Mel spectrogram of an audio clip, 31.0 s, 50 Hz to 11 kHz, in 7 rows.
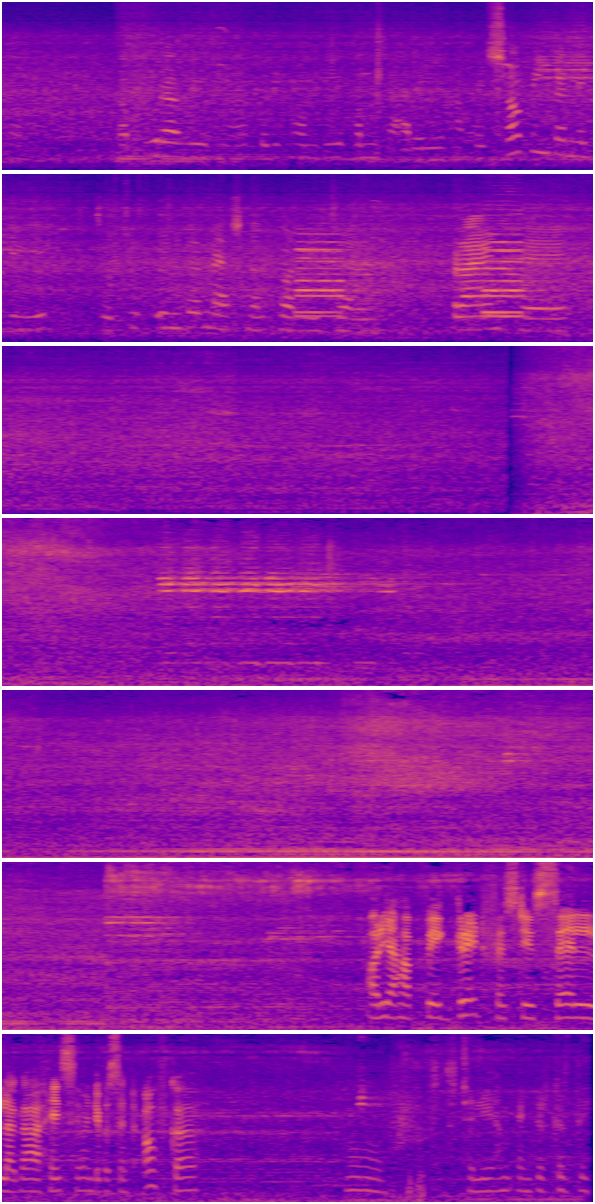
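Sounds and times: street traffic rumble: 0:00.0 - 0:31.0
vehicle horn: 0:06.7 - 0:07.3, 0:08.1 - 0:08.6, 0:14.5 - 0:16.5, 0:23.0 - 0:24.9.

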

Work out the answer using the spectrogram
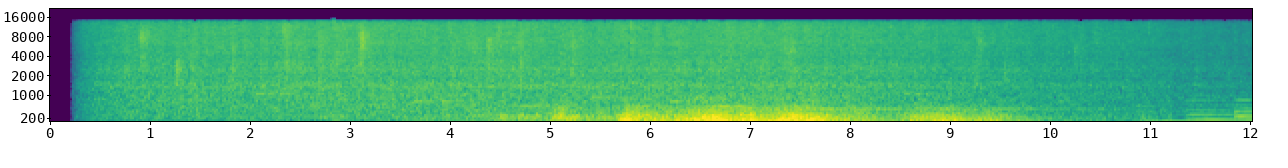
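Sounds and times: steady rain falling: 0:00.2 - 0:12.0.

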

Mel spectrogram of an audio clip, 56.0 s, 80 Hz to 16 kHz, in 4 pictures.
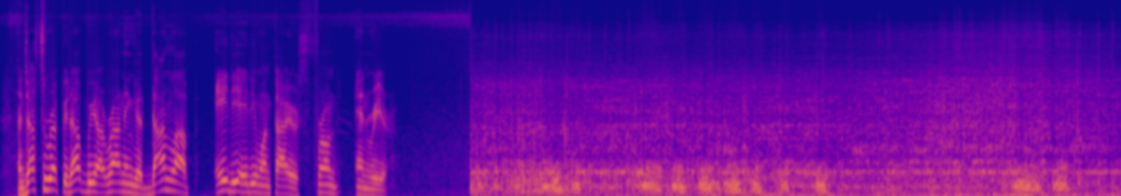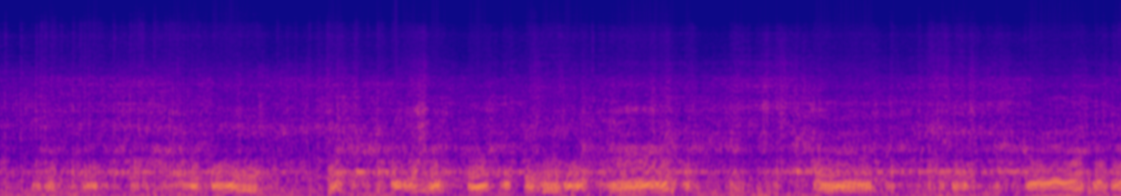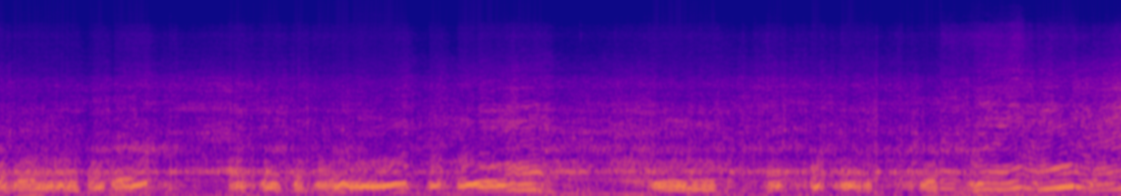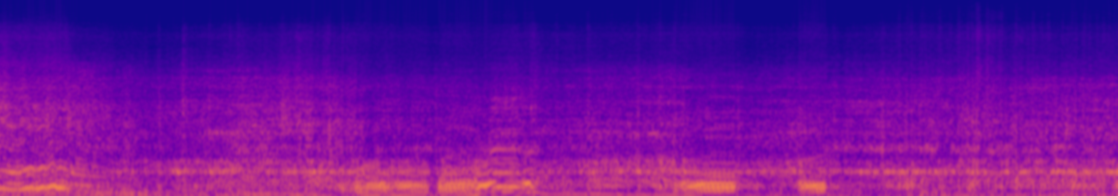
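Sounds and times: dirt bike engine revving: 0:05.9 - 0:56.0.

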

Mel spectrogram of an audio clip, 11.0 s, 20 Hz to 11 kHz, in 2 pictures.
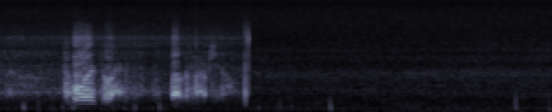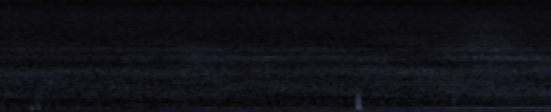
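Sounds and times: pilot radio call through speaker: 0:00.0 - 0:02.6
radio click: 0:00.1 - 0:02.6.

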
